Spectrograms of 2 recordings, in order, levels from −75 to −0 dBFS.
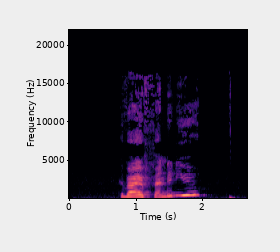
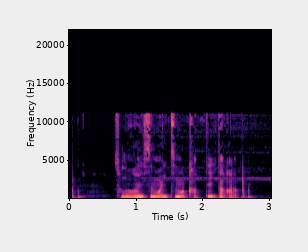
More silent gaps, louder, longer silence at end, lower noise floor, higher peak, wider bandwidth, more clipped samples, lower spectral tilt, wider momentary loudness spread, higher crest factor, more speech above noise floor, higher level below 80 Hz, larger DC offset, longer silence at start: neither; about the same, -23 LUFS vs -23 LUFS; about the same, 0.2 s vs 0.3 s; first, -64 dBFS vs -53 dBFS; about the same, -8 dBFS vs -6 dBFS; first, 16.5 kHz vs 11.5 kHz; neither; second, -3.5 dB/octave vs -5 dB/octave; about the same, 16 LU vs 16 LU; about the same, 18 dB vs 18 dB; first, 42 dB vs 31 dB; second, -56 dBFS vs -46 dBFS; neither; first, 0.75 s vs 0.05 s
